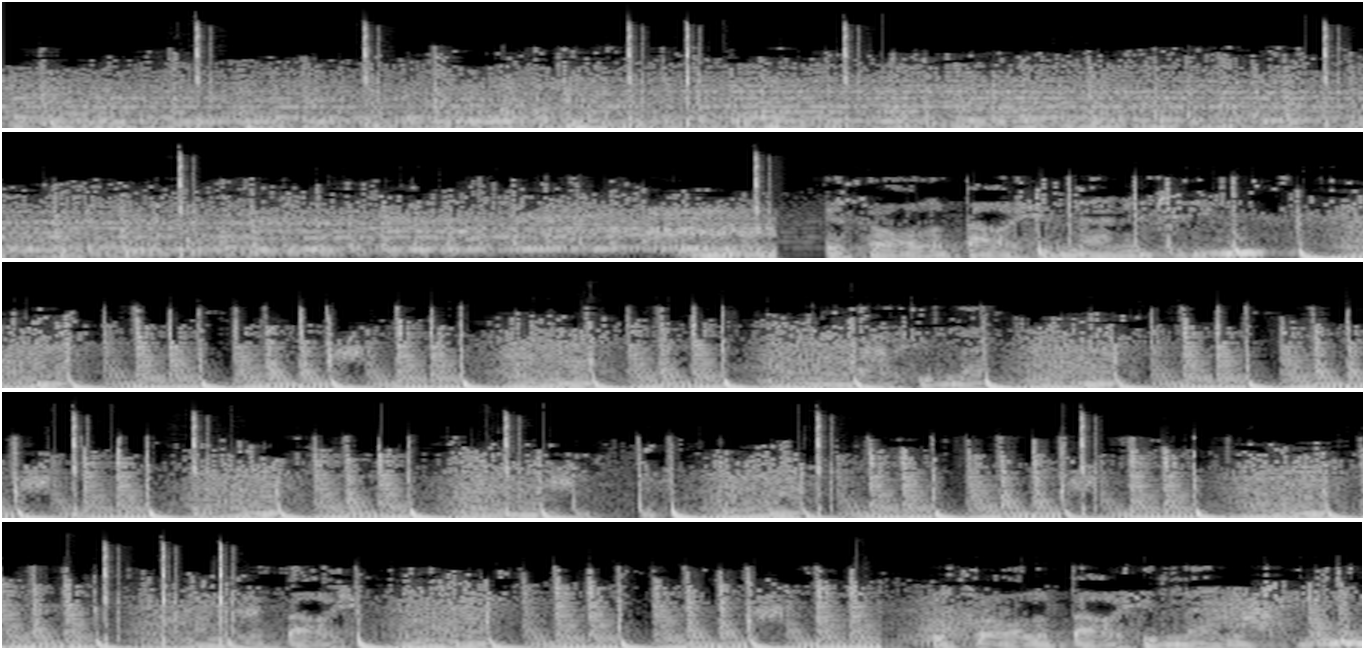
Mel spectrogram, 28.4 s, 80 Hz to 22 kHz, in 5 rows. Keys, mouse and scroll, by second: 4.0-4.3 alt+scroll down 1, 5.4 click, 8.1 ctrl+g, 8.7 click, 11.5-11.9 alt+scroll down 1, 13.1 alt+scroll up 1, 14.1-14.6 alt+scroll up 1, 17.2 click, 20.2 shift+click, 21.5 click, 23.3-24.3 drag, 24.9-27.9 typing.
